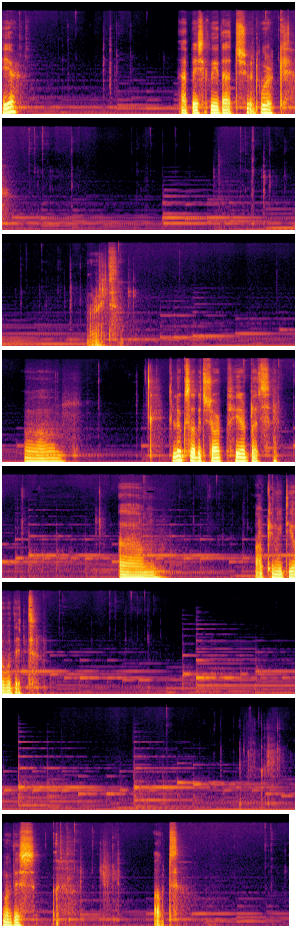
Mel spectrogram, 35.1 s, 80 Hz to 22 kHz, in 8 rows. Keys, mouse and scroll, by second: 0.6-1.1 scroll down 3, 1.1 shift+middle click, 1.7 alt+x, 2.1 middle click, 2.5 alt+x, 3.9 shift+middle click, 4.2-4.8 scroll up 3, 4.8 alt+click, 5.1 g, 6.6 shift+middle click, 7.9 alt+click, 8.3 g, 9.4 middle click, 9.8 ctrl+s, 10.0 scroll down 2, 10.3 alt+shift+z, 10.5-13.5 middle drag, 16.5-16.8 scroll up 2, 16.8 shift+middle click, 17.1 alt+shift+z, 17.3 middle click, 17.7 scroll up 2, 17.9 alt+shift+z, 19.0 alt+shift+z, 19.7-20.5 middle drag, 20.5 alt+x, 20.8 middle click, 20.9 middle click, 21.3 Tab, 21.6 click, 22.5 Tab, 22.8 click, 23.6 ctrl+click, 24.1 alt+middle click, 28.8-30.3 middle drag, 30.3 alt+s, 31.8 middle click.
